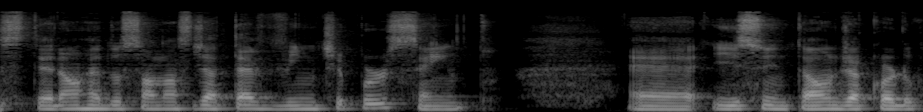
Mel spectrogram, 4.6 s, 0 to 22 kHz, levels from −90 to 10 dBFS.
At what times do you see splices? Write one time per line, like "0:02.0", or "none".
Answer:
0:01.0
